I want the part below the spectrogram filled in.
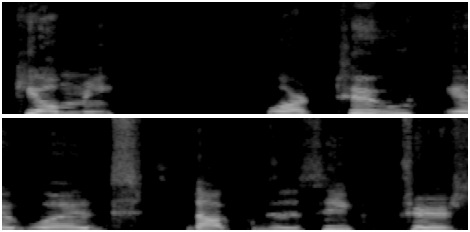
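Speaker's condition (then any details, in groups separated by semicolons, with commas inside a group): Cerebral palsy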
